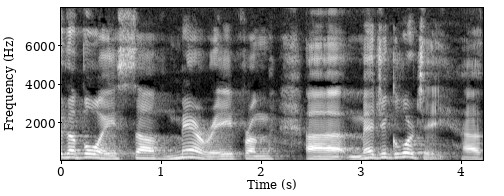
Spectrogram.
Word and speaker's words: Medjugorje: And this person said, I hear the voice of Mary from Medjugorje. It's over there near Czechoslovakia, I believe. And I believe that's the proper pronunciation of the town.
